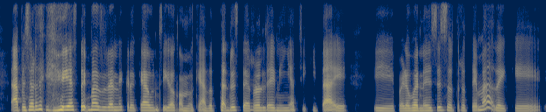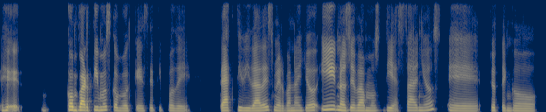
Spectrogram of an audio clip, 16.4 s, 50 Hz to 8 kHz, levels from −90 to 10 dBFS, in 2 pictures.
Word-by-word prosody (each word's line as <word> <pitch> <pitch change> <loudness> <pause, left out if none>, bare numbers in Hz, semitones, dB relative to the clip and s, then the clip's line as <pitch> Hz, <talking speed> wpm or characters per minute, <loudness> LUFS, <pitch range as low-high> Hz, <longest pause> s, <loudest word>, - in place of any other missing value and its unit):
A 200 0 +6
pesar 230 +3 +3
de 270 - +4
que 230 - -7
yo 210 +3 +7
ya 235 +1 +9
estoy 235 0 +4
más 235 0 +3
grande, 210 +1 0
creo 190 -4 -6
que 195 - -2
aún 195 +2 +1
sigo 95 -1 -1
como 85 -3 -4
que - - -5
adoptando 175 +3 0
este 210 -5 -2
rol 185 +1 0
de 185 0 0
niña 180 0 -5
chiquita, 110 - -1
eh, 170 - -3 0.4
eh, 170 -2 -5
pero 175 +1 0
bueno, 180 -1 +2
ese 185 +2 -1
es 205 0 -5
otro 185 -1 -5
tema, 225 +7 -1
de 180 -2 -2
que, 165 -1 -7
eh, 210 +2 -1 0.7
compartimos 220 0 +6
como 175 -5 -2
que 170 - -7
ese 180 +1 -9
tipo 180 0 -9
de 165 +2 -8 0.4
de 190 - +5
actividades 190 +2 0
mi 190 - -1
hermana 180 +1 -4
y 180 - -10
yo, 195 +2 -1
y 260 +2 +4
nos 205 -4 +2
llevamos 185 -1 -2
10 185 0 -6
años. 195 +8 -4
Eh, 170 -3 -5
yo 195 - -1
tengo 170 -2 -5
185 Hz, 190 wpm, -24 LUFS, 175-210 Hz, 0.7 s, ya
